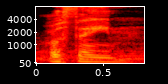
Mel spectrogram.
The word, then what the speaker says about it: Otheym: one of the Fadaikin that fights with Paul Muad'Dib is pronounced Otheym by Frank Herbert. Otheym. But this is an Arabic name pronounced Otheym.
